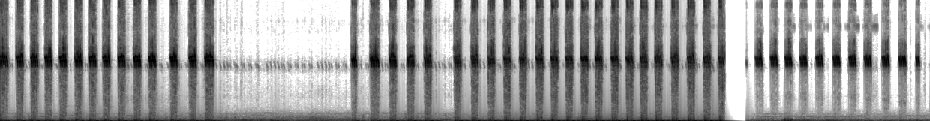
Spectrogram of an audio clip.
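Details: Cricket sound meant to repel pest rats: rapid high chirps about four per second, broken by a two-second pause and a brief dropout, over a low background rumble.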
